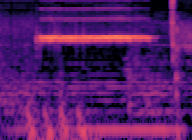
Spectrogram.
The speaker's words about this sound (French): Allez, c'est parti, il est temps de démarrer euh, et de siffler la première mi-temps.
